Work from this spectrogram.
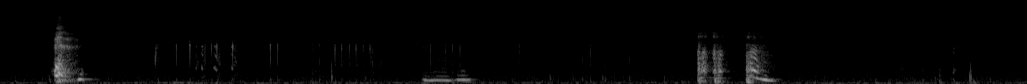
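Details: Napping house cat named Dolce, disturbed by a person's coughing, answers with chattering: a coarse cough first, then a run of rapid dry clicking pulses, a short low murmur, and two more loud coughs near the end.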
